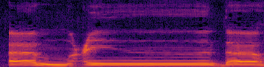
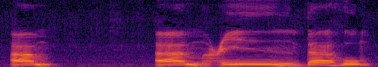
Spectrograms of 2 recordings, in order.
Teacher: Jelaskan bunyi mim sebab mim ni mim mati bertemu ain, jadi jelaskan. Am indahum nun mati bertemu dal, dengung, sembunyikan bunyi nun.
